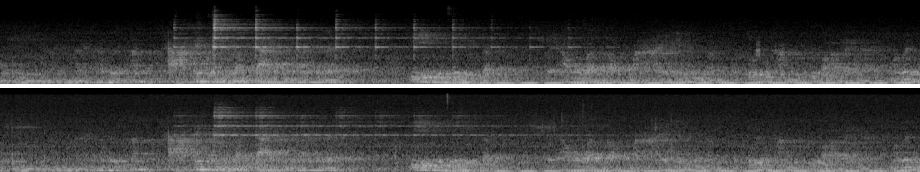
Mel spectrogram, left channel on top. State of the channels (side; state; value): both; normal; correlation 0.69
